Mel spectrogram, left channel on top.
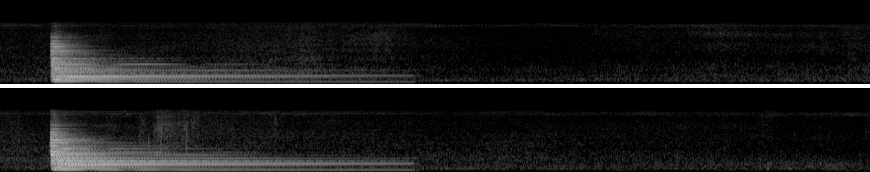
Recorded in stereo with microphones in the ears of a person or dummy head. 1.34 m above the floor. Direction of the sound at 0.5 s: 50° right (ahead or behind).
